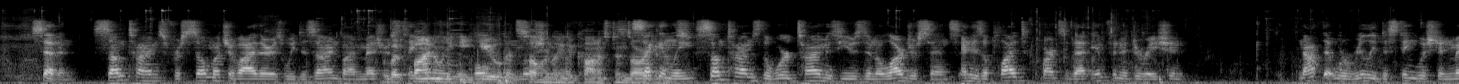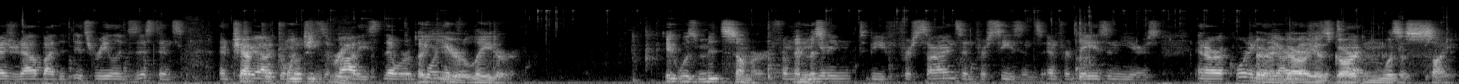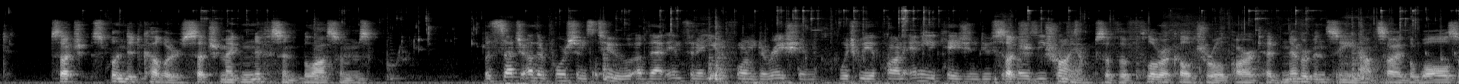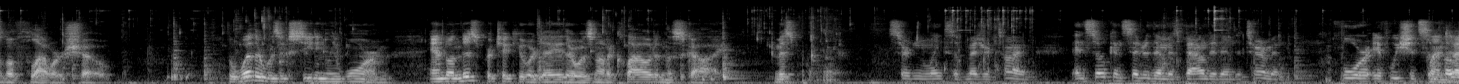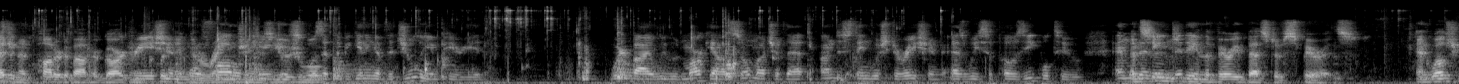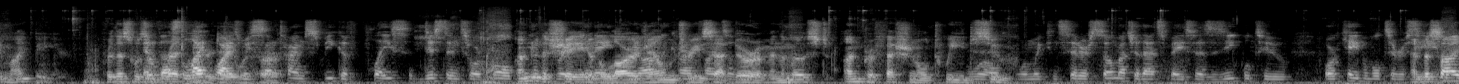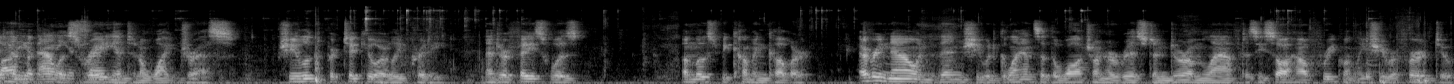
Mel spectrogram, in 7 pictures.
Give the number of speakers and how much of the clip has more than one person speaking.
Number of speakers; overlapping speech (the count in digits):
2, about 18%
